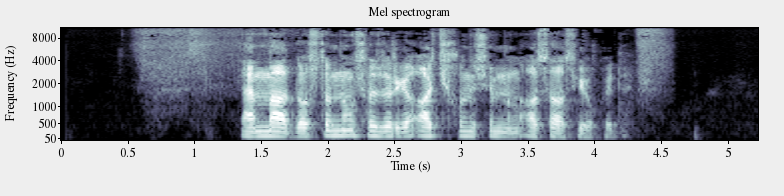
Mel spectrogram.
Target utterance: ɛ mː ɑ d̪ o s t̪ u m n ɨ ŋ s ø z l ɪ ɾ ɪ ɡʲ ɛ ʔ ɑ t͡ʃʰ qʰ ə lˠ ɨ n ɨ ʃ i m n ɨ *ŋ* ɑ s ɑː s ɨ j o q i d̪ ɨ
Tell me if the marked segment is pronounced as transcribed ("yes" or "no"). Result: yes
